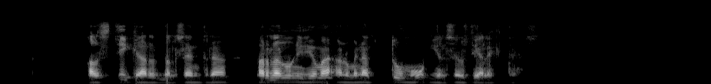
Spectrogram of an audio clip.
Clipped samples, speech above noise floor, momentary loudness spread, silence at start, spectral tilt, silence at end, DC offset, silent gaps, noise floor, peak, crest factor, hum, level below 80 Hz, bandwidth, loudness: under 0.1%; 57 dB; 11 LU; 0.9 s; -2.5 dB/octave; 1.95 s; under 0.1%; none; -87 dBFS; -10 dBFS; 24 dB; none; -68 dBFS; 7.6 kHz; -30 LUFS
